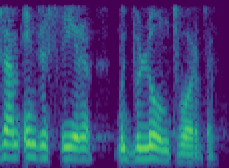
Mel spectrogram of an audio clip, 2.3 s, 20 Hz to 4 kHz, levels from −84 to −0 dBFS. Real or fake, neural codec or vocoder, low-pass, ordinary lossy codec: real; none; 3.6 kHz; none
